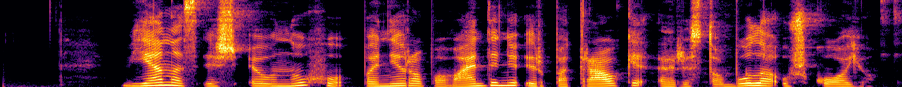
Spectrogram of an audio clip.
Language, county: Lithuanian, Panevėžys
